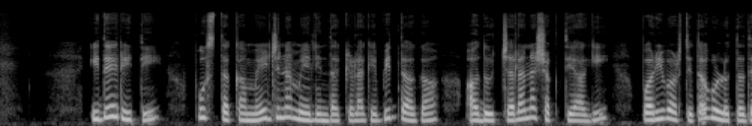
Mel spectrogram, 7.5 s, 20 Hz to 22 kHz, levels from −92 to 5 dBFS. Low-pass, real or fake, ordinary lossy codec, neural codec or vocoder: 14.4 kHz; fake; none; vocoder, 44.1 kHz, 128 mel bands every 512 samples, BigVGAN v2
